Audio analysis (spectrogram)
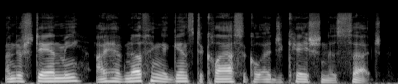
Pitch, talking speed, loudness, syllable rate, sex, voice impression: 125 Hz, 150 wpm, -17 LUFS, 5.5 syllables/s, male, masculine, adult-like, thick, tensed, powerful, slightly hard, clear, slightly nasal, cool, intellectual, slightly mature, wild, lively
